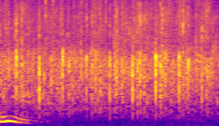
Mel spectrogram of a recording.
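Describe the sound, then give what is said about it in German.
An audience claps steadily for a performer's dialect piece in dense, overlapping applause that holds at an even loudness for the full stretch, with a brief voice tail fading out at the very start. “Jetzt euer Applaus”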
